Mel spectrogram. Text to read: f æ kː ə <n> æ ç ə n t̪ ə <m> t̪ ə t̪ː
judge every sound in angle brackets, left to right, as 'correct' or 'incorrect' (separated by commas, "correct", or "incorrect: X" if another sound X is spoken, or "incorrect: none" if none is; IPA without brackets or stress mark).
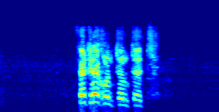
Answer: correct, incorrect: n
